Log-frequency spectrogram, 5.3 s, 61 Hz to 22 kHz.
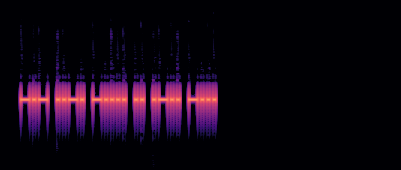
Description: Morse code, heard as a keyed tone, about 30 wpm, 700 Hz. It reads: KF6ILB
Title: USA Call Signs - 6 Characters - Repeated 2x - 30wpm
